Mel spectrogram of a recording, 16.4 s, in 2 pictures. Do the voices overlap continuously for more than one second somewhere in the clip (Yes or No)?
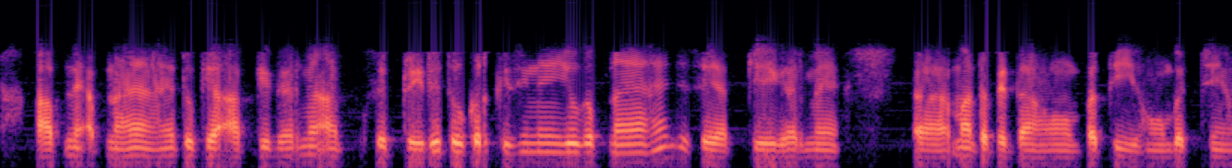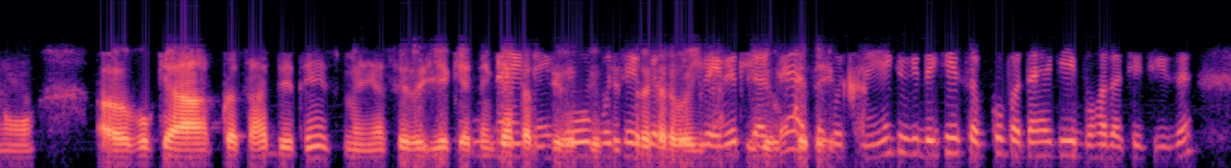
Yes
